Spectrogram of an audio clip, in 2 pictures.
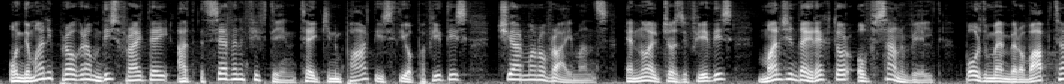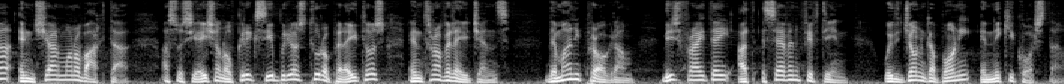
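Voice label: Greek English; Greek, Male, Home Studio, 20s-40s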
